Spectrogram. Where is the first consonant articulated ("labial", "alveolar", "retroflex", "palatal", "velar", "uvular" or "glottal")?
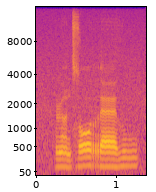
retroflex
